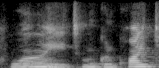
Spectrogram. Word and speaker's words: quite: so here it says quiet is two two quite one syllable uh here this is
